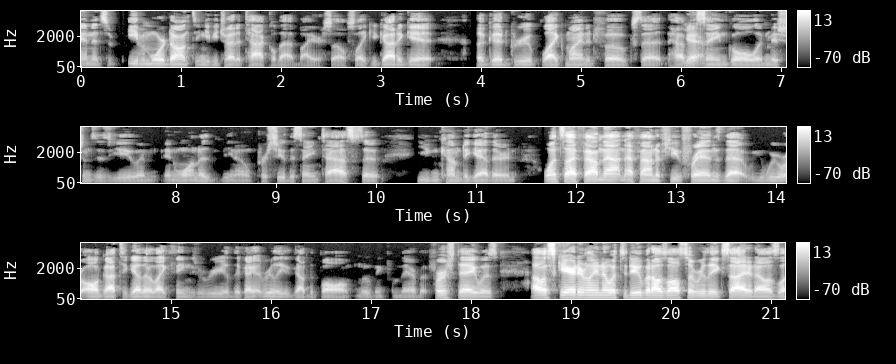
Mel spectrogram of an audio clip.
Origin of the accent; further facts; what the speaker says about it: Mansfield, Texas, United States; also born or lived in Arlington, Texas; Yeah, I'm from here. I was born in Arlington, grew up in Mansfield.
